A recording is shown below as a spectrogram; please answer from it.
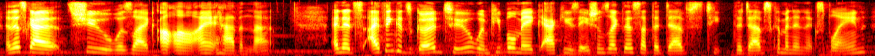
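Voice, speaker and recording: A woman's voice: mid-range voice, moderate pace, hardly any pauses, pushed and bright, a little hiss or hum. A woman streamer talking casually to her viewers, full of fillers and often checking in with "right?". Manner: chatty, filler-heavy, keeps asking "right?". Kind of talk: casual livestream commentary.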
